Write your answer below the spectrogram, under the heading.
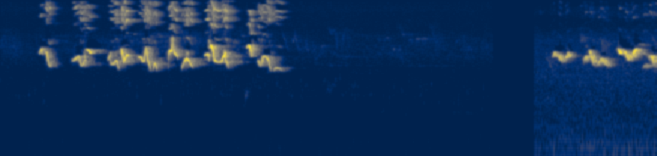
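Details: Rose-breasted grosbeak delivering a sweet, fast warbled song of looping whistled notes, then a silence of several seconds before a new phrase begins.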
